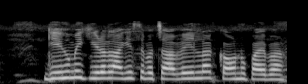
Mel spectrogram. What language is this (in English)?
Bhojpuri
